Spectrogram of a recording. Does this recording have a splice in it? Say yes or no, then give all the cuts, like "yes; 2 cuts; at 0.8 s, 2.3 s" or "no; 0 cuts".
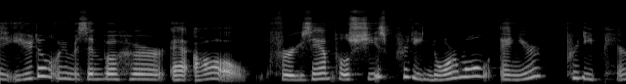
no; 0 cuts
